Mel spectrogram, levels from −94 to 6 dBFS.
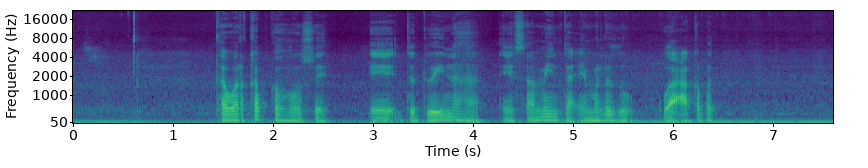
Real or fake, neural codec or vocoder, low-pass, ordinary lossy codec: fake; vocoder, 44.1 kHz, 128 mel bands every 512 samples, BigVGAN v2; none; none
